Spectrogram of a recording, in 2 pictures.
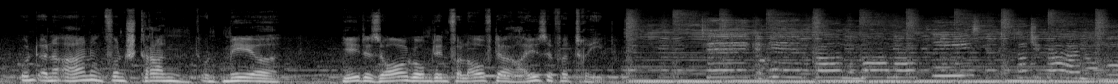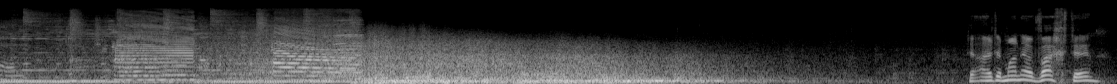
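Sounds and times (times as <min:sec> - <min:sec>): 
layered musical tones and sustained chords: 0:00.0 - 0:15.0
speech: 0:00.2 - 0:06.4, 0:20.9 - 0:22.3
thunderclap from a storm: 0:13.1 - 0:21.0.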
